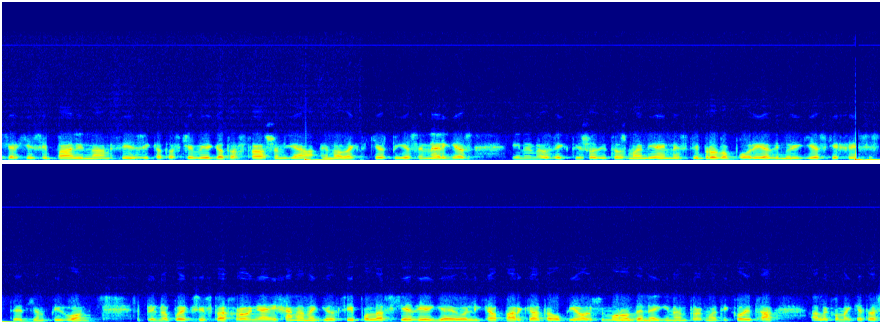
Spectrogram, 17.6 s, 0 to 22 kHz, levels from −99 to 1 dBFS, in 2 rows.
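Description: At 3.04 s and again at 8.54 s a deep thump cuts into the sound. This is a phantom power thump: a supply switched on a live input sends a voltage step through the coupling capacitors. Each thump peaks near about -13 dBFS and about -12 dBFS, then dies away over 81 ms and 103 ms, with tails lasting to 3.40 s and 9.00 s. On a waveform each is a sudden one-sided swing easing back to centre. A spectrogram shows a dark low-frequency smear.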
